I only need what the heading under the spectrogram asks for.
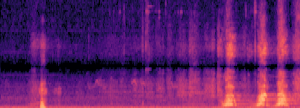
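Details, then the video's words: Dog with black eye patches, a female, barking in a yard while weeds are pulled; one short bark, then after a pause three sharp barks in quick succession over low background hum. "Dog with Black Eye Patches comes back and barks some more."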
